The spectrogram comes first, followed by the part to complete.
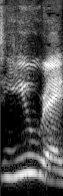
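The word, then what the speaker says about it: Ouray: perennial favorite or the uray it's you rey not right it's pronounced many different ways okay whatever however you feel compelled to pray my way yeah right book shop in hooray colorado and that's on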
